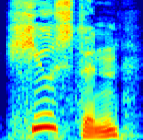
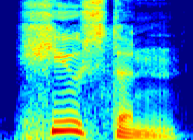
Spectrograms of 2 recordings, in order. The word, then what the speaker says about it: Houston: La ciudad Houston se pronuncia Houston.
